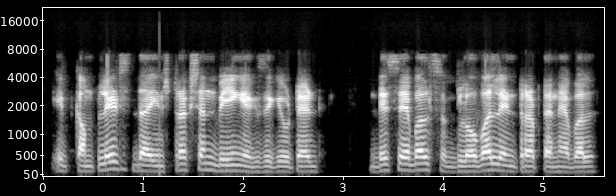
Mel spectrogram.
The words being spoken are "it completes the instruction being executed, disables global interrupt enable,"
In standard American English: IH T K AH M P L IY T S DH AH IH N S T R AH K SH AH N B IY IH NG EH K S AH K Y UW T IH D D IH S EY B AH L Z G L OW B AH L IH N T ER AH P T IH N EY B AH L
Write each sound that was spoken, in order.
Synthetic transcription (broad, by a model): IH T K AH M P L IY T S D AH IH N S T R AH K SH AH N B IY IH NG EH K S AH K Y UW T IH D D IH S EY B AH L S G L OW B AH L IH N T ER AH P T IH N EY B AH L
